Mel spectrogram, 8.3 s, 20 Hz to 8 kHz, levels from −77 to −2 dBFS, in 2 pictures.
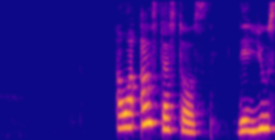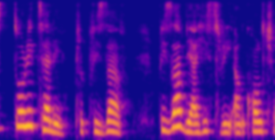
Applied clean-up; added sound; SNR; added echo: none; none; none; none.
